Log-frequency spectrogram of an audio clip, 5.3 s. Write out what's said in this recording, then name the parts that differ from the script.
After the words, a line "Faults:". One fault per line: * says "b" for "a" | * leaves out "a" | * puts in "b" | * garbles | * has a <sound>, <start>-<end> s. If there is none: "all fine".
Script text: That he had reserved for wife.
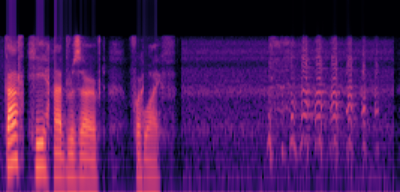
That he had reserved for wife.
Faults:
* has a dropout, 0.6-0.7 s
* has a laugh, 3.5-5.1 s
